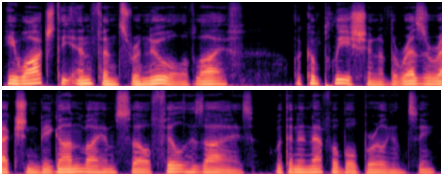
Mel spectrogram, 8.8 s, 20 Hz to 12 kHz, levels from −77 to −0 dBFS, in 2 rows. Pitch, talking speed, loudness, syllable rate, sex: 115 Hz, 150 wpm, -17 LUFS, 4.8 syllables/s, male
